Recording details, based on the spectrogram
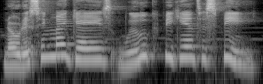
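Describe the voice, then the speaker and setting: A woman's voice: high voice, lively intonation, a little slow, darkish tone, soft background music. A woman reading a scripted first-person story as its narrator.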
